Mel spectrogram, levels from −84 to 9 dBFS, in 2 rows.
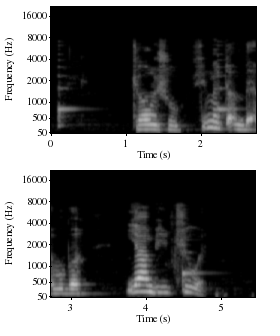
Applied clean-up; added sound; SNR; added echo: none; Bowed string instrument; 16 dB; none.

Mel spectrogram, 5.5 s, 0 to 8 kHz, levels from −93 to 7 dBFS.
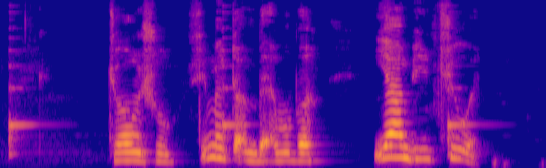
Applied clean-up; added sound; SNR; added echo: classical method log-MMSE.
